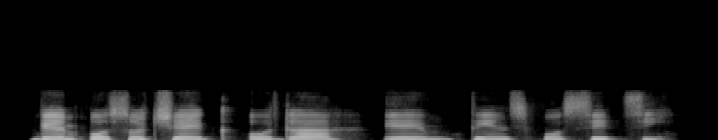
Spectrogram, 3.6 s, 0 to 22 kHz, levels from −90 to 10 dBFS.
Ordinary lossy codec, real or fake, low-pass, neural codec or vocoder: none; fake; none; codec, 16 kHz, 1 kbps, FunCodec, trained on Chinese and English, 50 frames a second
